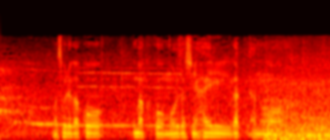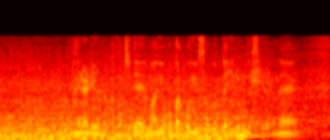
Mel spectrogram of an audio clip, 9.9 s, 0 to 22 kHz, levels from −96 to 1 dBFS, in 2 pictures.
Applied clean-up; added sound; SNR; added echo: none; Wind; -3 dB; none.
